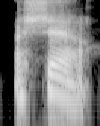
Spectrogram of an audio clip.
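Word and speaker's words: אֲשֶׁר: And then we have an aleph with a chatef patach. This is a. And this is a shin with a sigil, which is e. So this is she. And this resh closes at the last syllable, which is sher. Asher. That or which.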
